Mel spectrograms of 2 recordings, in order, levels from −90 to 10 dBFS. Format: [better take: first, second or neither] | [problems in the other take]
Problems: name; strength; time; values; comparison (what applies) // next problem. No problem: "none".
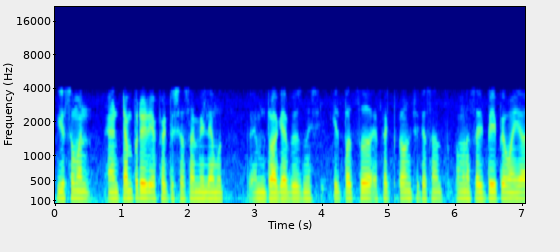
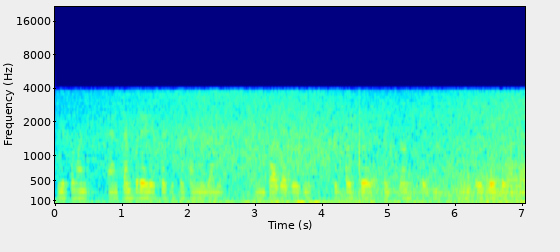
first | background sound (Rain / Thunderstorm); 3 dB above the speech // room echo; dies away in 0.5 s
